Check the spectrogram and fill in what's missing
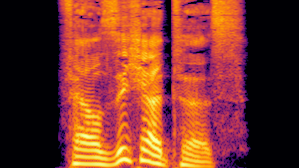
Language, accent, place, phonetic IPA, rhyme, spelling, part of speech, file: German, Germany, Berlin, [fɛɐ̯ˈzɪçɐtəs], -ɪçɐtəs, versichertes, adjective, De-versichertes.ogg
- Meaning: strong/mixed nominative/accusative neuter singular of versichert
